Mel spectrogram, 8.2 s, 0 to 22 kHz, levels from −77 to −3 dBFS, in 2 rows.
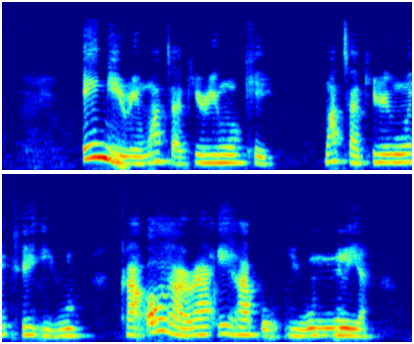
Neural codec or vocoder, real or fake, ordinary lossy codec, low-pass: codec, 44.1 kHz, 2.6 kbps, DAC; fake; none; 14.4 kHz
